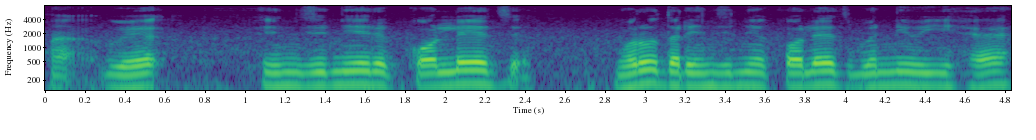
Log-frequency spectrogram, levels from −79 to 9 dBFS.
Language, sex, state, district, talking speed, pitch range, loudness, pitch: Hindi, male, Rajasthan, Bikaner, 110 wpm, 135-150 Hz, -15 LUFS, 145 Hz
